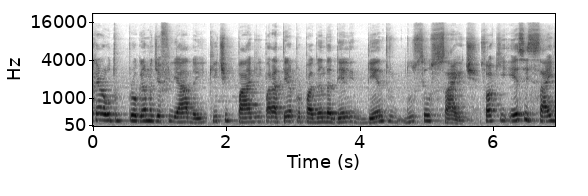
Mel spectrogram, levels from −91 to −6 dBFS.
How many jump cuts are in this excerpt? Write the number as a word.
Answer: one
